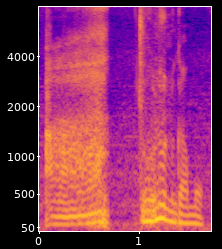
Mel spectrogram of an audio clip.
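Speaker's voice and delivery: loud teacher telling the pupil off; teacher scolding. Acted.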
